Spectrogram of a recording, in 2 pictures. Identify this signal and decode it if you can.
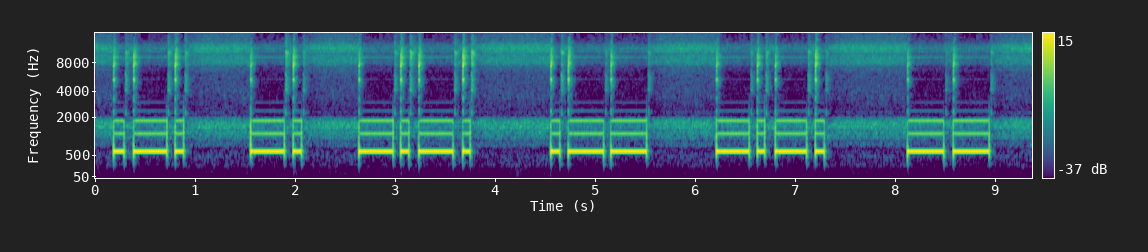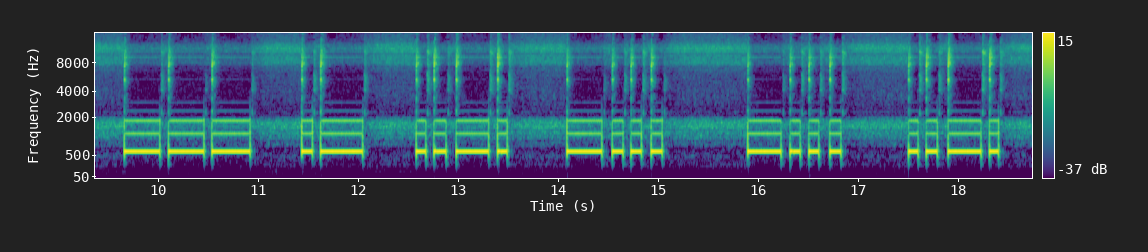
Morse code, heard as a keyed tone, about 13 wpm, 600 Hz. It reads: R N C W C M O A F B B F
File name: 6 lezione cw 1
